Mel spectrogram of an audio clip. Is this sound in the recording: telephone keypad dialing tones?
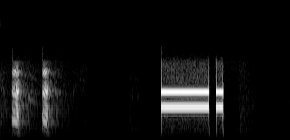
yes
